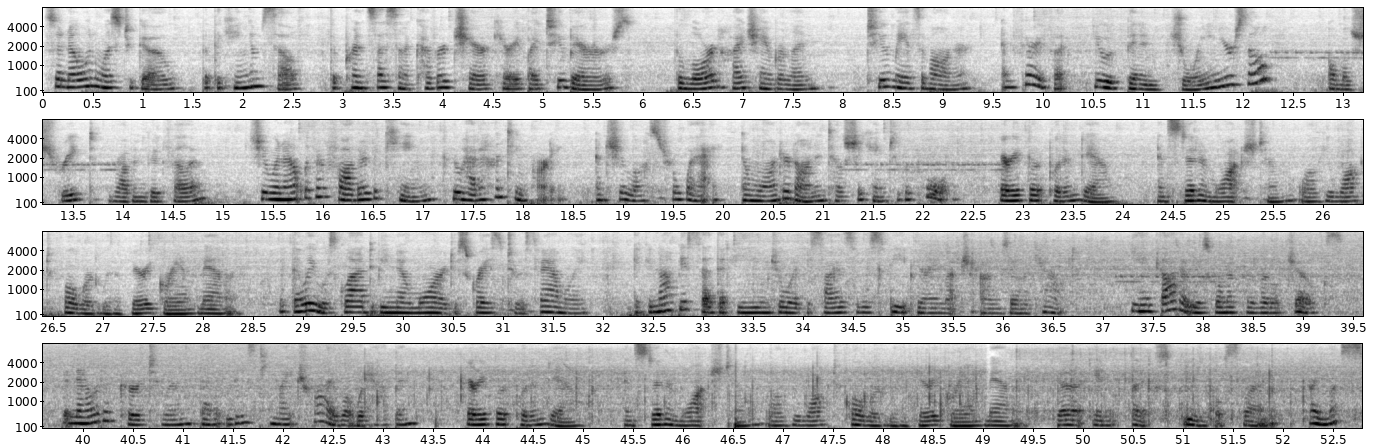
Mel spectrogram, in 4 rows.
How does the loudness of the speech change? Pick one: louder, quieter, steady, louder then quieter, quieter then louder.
steady.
